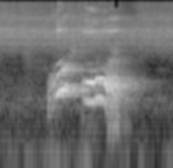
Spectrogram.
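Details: Five-year-old male African grey parrot kept as a pet indoors, practising English: one short harmonic squawk-like utterance lasting under a second, rising and then dipping, in a quiet room.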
